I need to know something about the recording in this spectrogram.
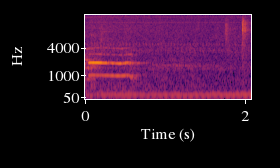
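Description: A single long, high-pitched animal call, slightly falling in pitch, ending about half a second in. A low steady hum runs underneath.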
